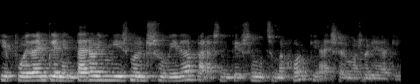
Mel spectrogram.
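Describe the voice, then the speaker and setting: A woman talks very fast at a medium pitch. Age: 40s. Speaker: entrepreneur and networking coach. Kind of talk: casual interview. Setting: video call. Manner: fluent.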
